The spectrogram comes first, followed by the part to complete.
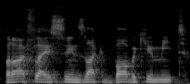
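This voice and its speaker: A man's voice: medium pitch, flat delivery, normal speed, a little hiss or hum. A young South African man with a South African accent, chatting casually while playing a game on a livestream and answering his chat. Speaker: streamer. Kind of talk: casual gameplay livestream commentary.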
